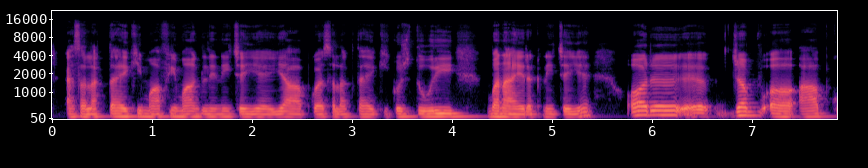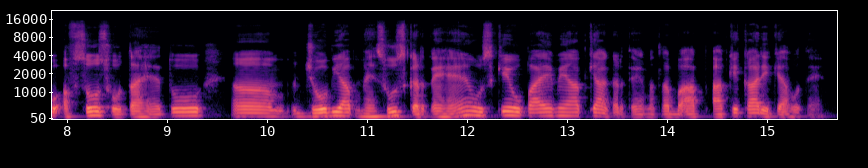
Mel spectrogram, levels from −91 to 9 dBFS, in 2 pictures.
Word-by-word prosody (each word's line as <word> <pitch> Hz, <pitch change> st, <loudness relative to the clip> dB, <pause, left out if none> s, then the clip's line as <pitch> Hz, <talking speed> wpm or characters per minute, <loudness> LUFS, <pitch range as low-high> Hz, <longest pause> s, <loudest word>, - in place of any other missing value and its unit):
ऐसा 100 Hz, 0 st, +1 dB
लगता 100 Hz, +2 st, +1 dB
है 105 Hz, -1 st, +4 dB
कि 105 Hz, +2 st, -2 dB
माफ़ी 105 Hz, +1 st, -1 dB
माँग 100 Hz, 0 st, 0 dB
लेनी 100 Hz, 0 st, -2 dB
चाहिए 100 Hz, 0 st, +1 dB
या 100 Hz, +1 st, +1 dB
आपको 95 Hz, 0 st, -1 dB
ऐसा 100 Hz, 0 st, -2 dB
लगता 100 Hz, +1 st, -4 dB
है 95 Hz, -1 st, 0 dB
कि 95 Hz, 0 st, -15 dB
कुछ 100 Hz, 0 st, -1 dB
दूरी 105 Hz, +1 st, +4 dB, 0.4 s
बनाए 100 Hz, -2 st, +5 dB
रखनी 95 Hz, 0 st, -2 dB
चाहिए? 100 Hz, +8 st, 0 dB, 0.4 s
और 160 Hz, +2 st, +5 dB
अ, 160 Hz, -8 st, +3 dB
जब 145 Hz, -1 st, +2 dB
अ, 100 Hz, -2 st, +3 dB
आपको 110 Hz, +1 st, -1 dB
अफ़सोस 140 Hz, +9 st, +1 dB
होता 95 Hz, +2 st, -1 dB
है 95 Hz, -1 st, -5 dB
तो 135 Hz, +7 st, +2 dB
अ, 135 Hz, -, -16 dB
जो 115 Hz, -1 st, +1 dB
भी 140 Hz, -, +3 dB
आप 130 Hz, -2 st, +1 dB
महसूस 105 Hz, +7 st, -1 dB
करते 100 Hz, +1 st, -2 dB
हैं, 105 Hz, +9 st, -3 dB
उसके 150 Hz, 0 st, 0 dB
उपाय 135 Hz, -1 st, +1 dB
में 135 Hz, 0 st, -2 dB
आप 135 Hz, 0 st, -4 dB
क्या 125 Hz, -2 st, 0 dB
करते 95 Hz, -, -9 dB
हैं? 95 Hz, 0 st, -9 dB
मतलब 95 Hz, +1 st, -6 dB
आप 100 Hz, +1 st, -3 dB
आपके 100 Hz, +6 st, -2 dB
कार्य 120 Hz, -3 st, +1 dB
क्या 95 Hz, -2 st, -5 dB
होते 90 Hz, -2 st, -12 dB
हैं? 90 Hz, -, -25 dB
105 Hz, 185 wpm, -24 LUFS, 100-125 Hz, 0.4 s, बनाए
